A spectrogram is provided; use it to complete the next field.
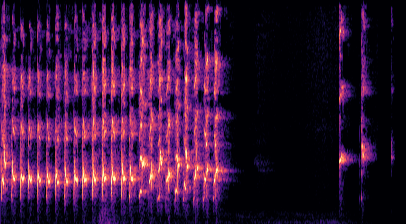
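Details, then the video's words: Lovebird's 'ngetik' typing-style song, meant to spur other lovebirds to sing: a quick, evenly pulsed burst of high chattering notes for almost three seconds, then near silence broken by two sharp chirps. "Pancingan Lovebird Full Ngetik Jeda Rapat Untuk Memancing Burung Agar Cepat Panas"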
